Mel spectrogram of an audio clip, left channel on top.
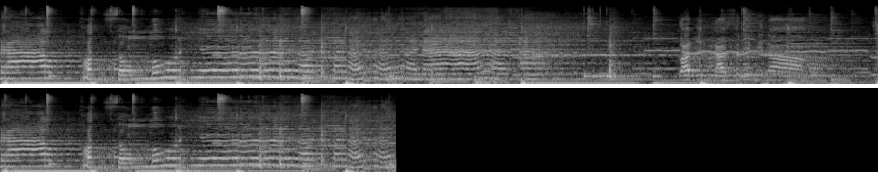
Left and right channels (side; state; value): right; drops out; at 4.0 s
